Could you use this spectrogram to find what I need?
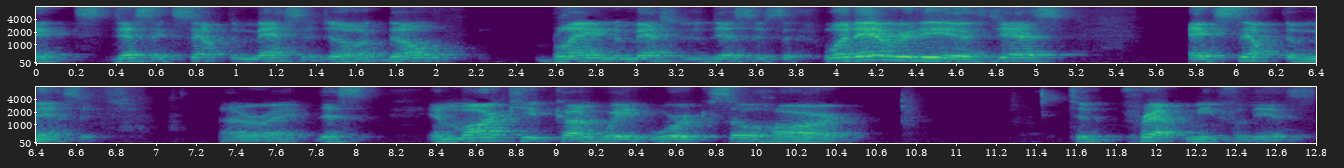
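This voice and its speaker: In a Southern US accent, a man talks in a fairly high, animated voice with lively intonation and long, frequent pauses, with audible room echo. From US South. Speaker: business motivational speaker. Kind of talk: motivational conference call talk. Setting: conference call. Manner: fast.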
